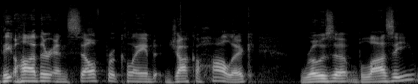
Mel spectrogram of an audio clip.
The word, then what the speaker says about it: Rosa Blasi: We're talking with the author and self-proclaimed jockaholic, Rosa Blasi, right? Yes. I pronounced that right?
